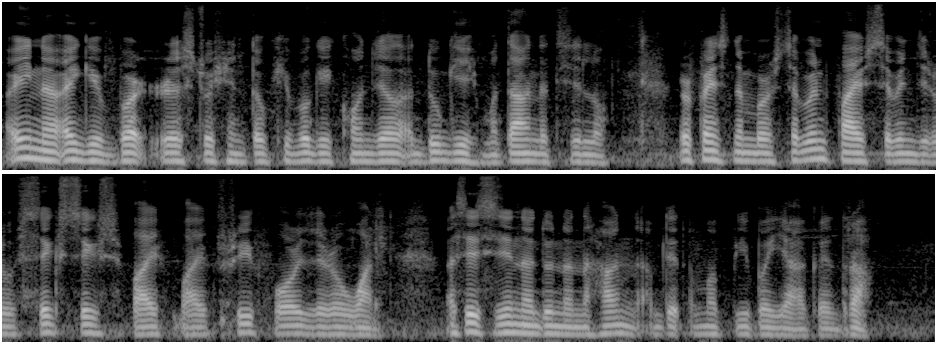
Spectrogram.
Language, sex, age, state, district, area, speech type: Manipuri, male, 18-30, Manipur, Churachandpur, rural, read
